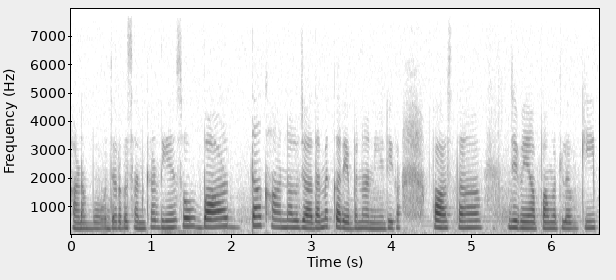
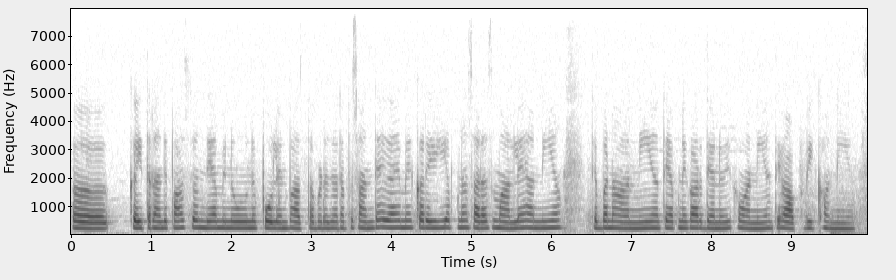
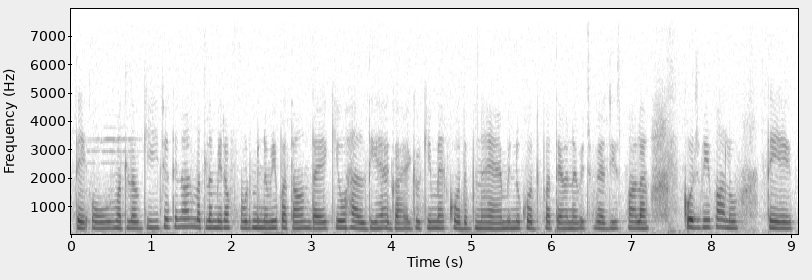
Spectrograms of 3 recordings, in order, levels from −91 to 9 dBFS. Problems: none marked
